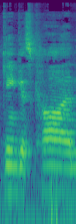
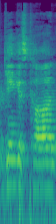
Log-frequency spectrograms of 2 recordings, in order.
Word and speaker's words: Genghis Khan: The Mongols could have damn near after Genghis Khan, or actually his name's not Genghis, it's pronounced Genghis Khan.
